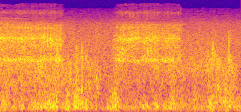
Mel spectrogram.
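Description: Wind buffeting the microphone with the wash of shallow water, in two stronger gusts.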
